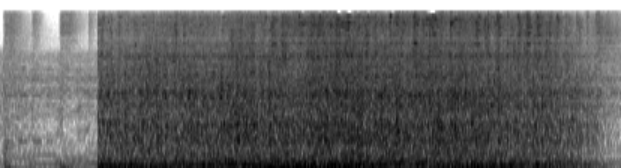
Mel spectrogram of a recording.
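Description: Soft background music, then, about half a second in, a sudden loud rumbling noise sound effect for the outro title card. It holds for about three seconds and fades near the end.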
